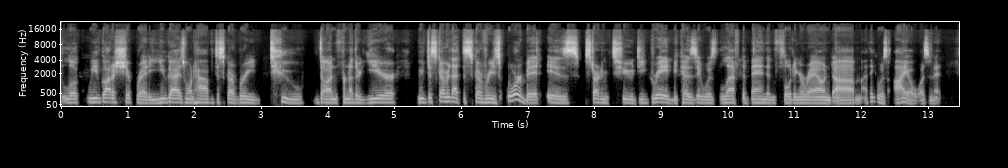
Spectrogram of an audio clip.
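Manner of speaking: ordinary talk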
